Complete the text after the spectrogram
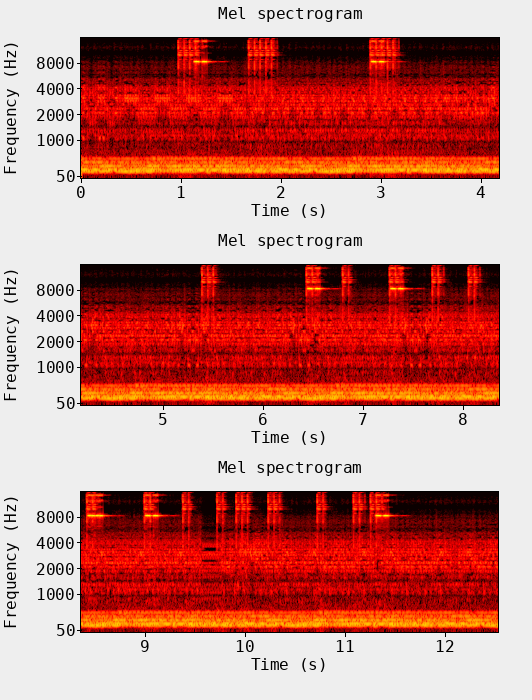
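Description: Short electronic menu ticks sound repeatedly.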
